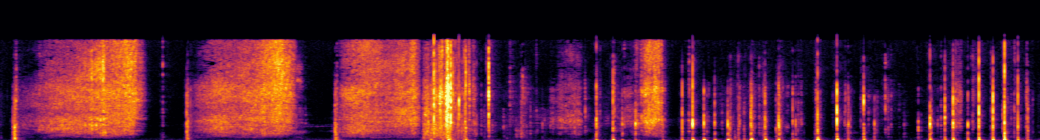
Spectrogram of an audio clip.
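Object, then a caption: Cardboard shoe box. A plain brown cardboard shoe box, hollow and closed, is held up close and tapped with fingernails and fingertips. It opens with a few sharp clicks and long, papery scraping swishes, then shifts into a quick run of crisp, dry taps. The taps have a low, hollow thump underneath and die away almost instantly.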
